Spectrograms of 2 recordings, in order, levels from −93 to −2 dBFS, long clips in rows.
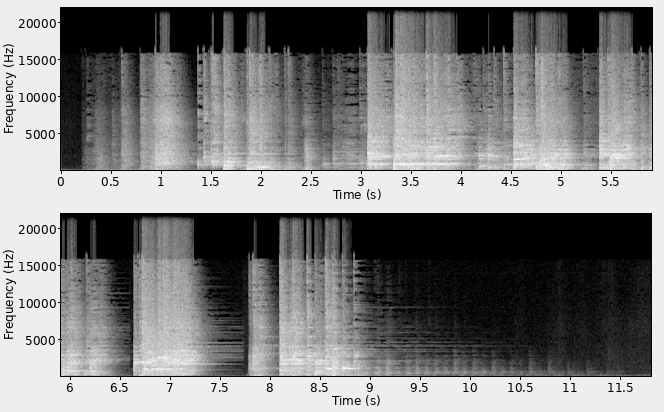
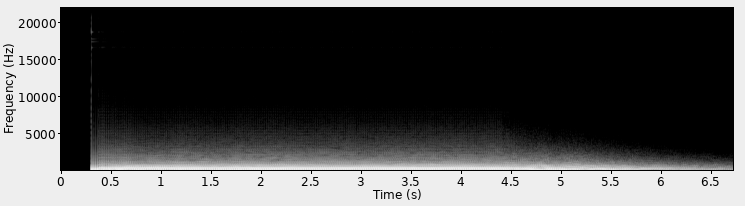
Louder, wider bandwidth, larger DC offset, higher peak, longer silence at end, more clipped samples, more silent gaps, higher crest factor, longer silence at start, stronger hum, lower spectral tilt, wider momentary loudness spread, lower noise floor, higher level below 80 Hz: first, -6 LUFS vs -11 LUFS; first, over 20 kHz vs 2.9 kHz; neither; about the same, 0 dBFS vs 0 dBFS; first, 2.6 s vs 0.15 s; first, 3% vs under 0.1%; neither; about the same, 10 dB vs 10 dB; about the same, 0.35 s vs 0.3 s; neither; second, -1.5 dB/octave vs -14 dB/octave; first, 19 LU vs 10 LU; first, -49 dBFS vs -32 dBFS; second, -36 dBFS vs -28 dBFS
